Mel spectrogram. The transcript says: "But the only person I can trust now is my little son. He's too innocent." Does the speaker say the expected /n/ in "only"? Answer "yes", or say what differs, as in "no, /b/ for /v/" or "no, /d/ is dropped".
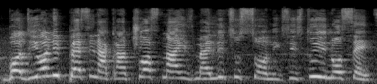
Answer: yes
